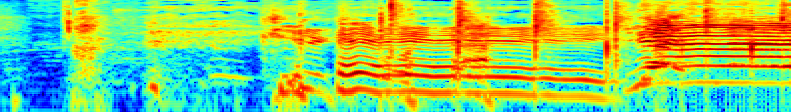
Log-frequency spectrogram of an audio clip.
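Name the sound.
hands clapping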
